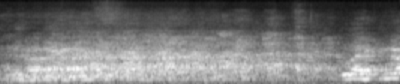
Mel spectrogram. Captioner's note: audience laughing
